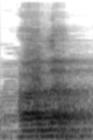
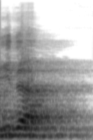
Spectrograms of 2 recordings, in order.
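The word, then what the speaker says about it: هذا: Jadi nanti kalau ketemu antum yang seperti ini tulisannya, bacanya Pak, hadza, jangan hida. Tetap hadza.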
